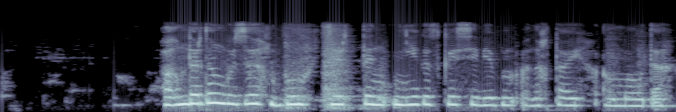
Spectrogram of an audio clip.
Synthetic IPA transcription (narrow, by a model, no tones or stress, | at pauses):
ɑlˠəmd̪ɑɾd̪əɴwɵzɪbʊlˠze̞ɾt̪ːɪŋne̞ɡʲɪzɡʲɪse̞be̞bɪnɑ̰nəqt̪ɑjɑlˠmɑwd̪ə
